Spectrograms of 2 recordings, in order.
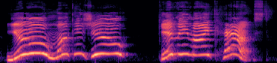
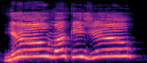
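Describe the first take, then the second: First: Much higher, louder hammed-up demand; quite angry peddler. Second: Peddler demanding caps. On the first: Storybook peddler stamping his foot, yelling up at monkeys. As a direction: stamp your foot and demand them back. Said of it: "Now he felt quite angry". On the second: Acted.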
